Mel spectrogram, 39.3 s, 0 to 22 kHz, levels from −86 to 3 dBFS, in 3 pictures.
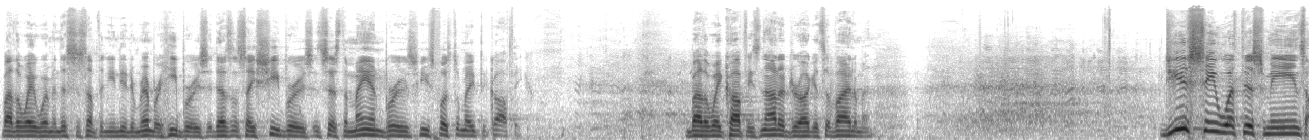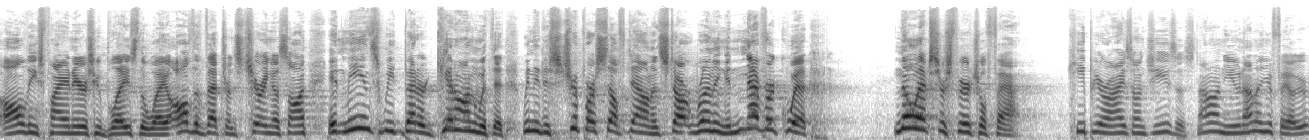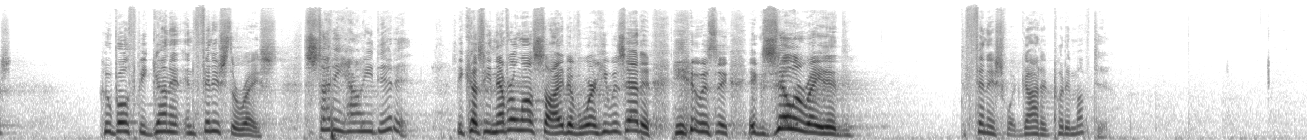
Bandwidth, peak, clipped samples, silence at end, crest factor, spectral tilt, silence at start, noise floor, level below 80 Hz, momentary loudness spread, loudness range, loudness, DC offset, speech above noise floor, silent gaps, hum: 18 kHz; 0 dBFS; under 0.1%; 2.05 s; 18 dB; -5 dB/octave; 0 s; -61 dBFS; -50 dBFS; 14 LU; 11 LU; -18 LUFS; under 0.1%; 43 dB; none; none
